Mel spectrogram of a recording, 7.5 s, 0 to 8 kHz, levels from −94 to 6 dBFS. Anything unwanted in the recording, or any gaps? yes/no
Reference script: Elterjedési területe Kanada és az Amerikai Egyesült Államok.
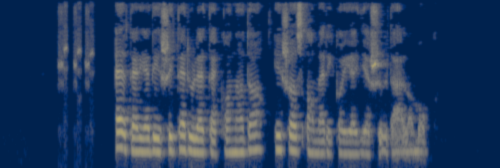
yes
